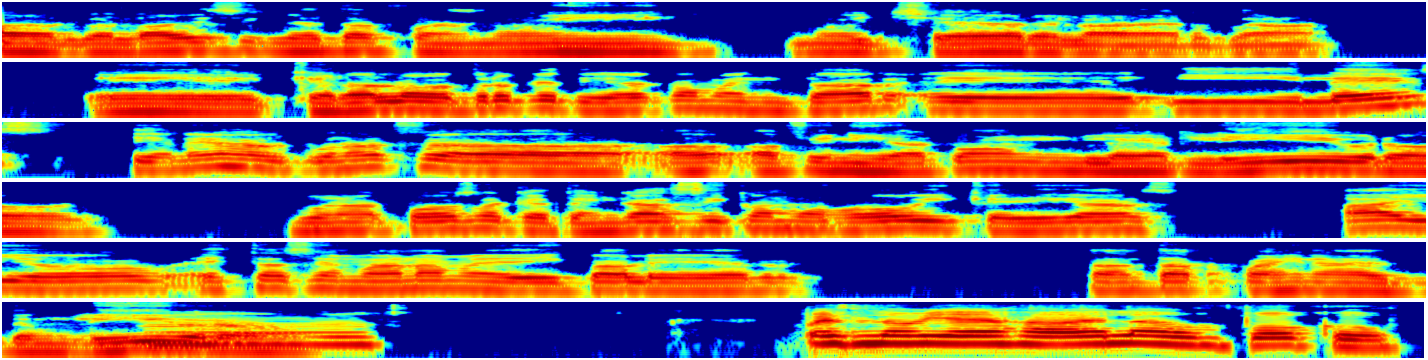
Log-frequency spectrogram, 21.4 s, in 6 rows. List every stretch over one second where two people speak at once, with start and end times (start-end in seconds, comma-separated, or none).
none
